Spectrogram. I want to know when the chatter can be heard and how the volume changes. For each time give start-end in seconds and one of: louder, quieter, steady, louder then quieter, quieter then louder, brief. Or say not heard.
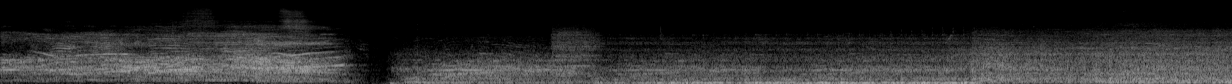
0.0-12.2 quieter.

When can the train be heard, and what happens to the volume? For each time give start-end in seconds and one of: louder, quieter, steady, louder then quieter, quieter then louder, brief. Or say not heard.
5.5-12.2 louder.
